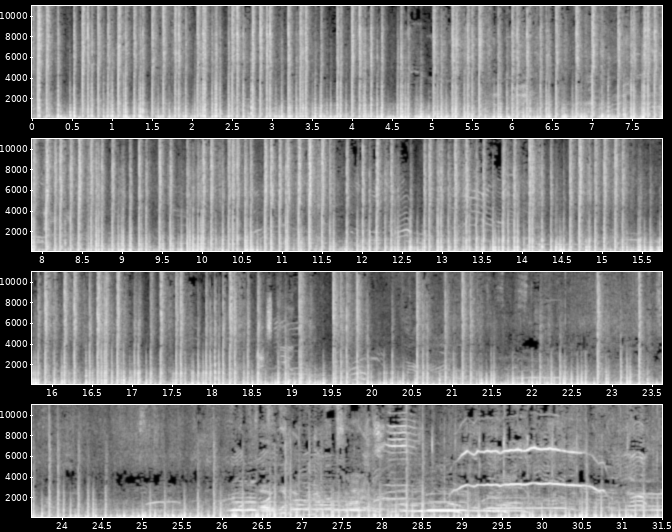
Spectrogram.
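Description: SpaceX Super Heavy booster's Raptor rocket engines heard from miles away during ascent: a loud, continuous crackle over a deep rumble. Near the end, high wavering calls rise and fall over it.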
